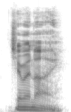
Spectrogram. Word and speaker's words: Gemini: what everybody does here's is it gemini or G Gemini according to Wikipedia it's Gemini it comes from the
